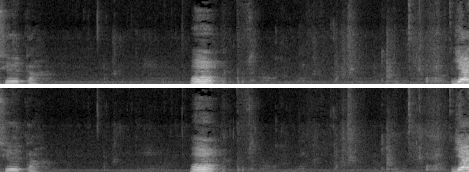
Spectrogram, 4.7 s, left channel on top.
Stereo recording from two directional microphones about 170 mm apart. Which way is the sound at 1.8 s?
5° right (ahead or behind).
